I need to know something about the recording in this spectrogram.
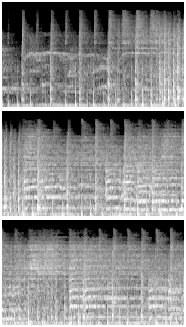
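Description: Live blues band starting an uptempo boogie, with drums, bass and electric guitar, growing louder a couple of seconds in.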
